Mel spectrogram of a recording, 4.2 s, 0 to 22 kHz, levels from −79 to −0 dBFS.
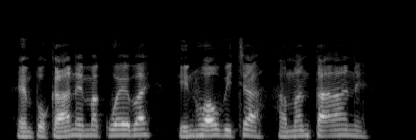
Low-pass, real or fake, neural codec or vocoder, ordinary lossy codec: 7.2 kHz; real; none; MP3, 64 kbps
